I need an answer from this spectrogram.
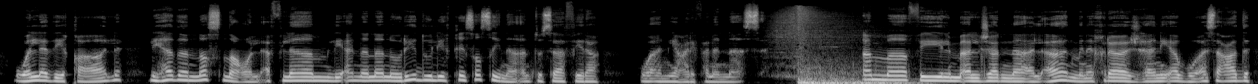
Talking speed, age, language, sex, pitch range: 105 wpm, 30-49, Arabic, female, 140-180 Hz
